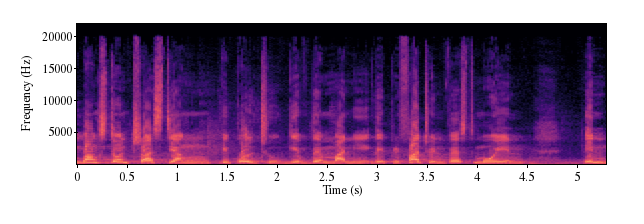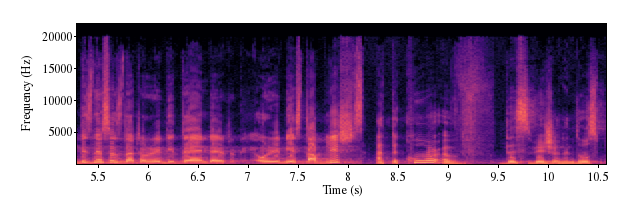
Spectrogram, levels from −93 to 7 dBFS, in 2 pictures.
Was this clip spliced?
yes; 2 cuts; at 2.9 s, 8.0 s

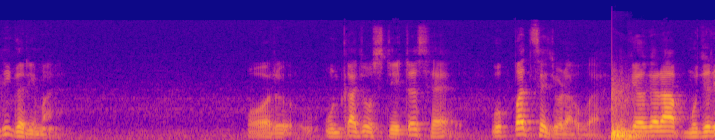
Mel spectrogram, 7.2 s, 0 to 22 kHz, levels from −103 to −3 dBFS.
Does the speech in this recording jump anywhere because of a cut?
yes; 1 cut; at 6.1 s

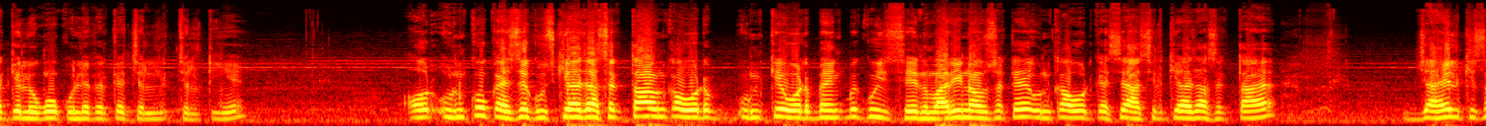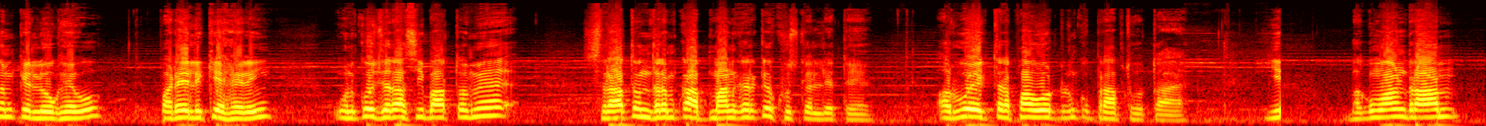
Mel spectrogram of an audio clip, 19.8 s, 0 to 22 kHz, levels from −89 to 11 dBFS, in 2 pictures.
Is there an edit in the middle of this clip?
yes; 1 cut; at 18.5 s

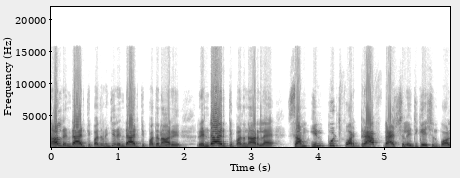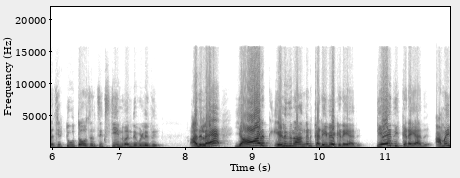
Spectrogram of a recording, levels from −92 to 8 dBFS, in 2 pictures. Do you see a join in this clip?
no; 0 cuts

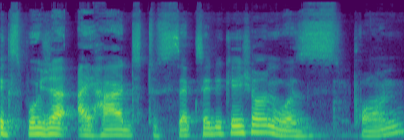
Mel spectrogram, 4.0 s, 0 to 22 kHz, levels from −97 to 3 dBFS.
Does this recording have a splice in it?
no; 0 cuts

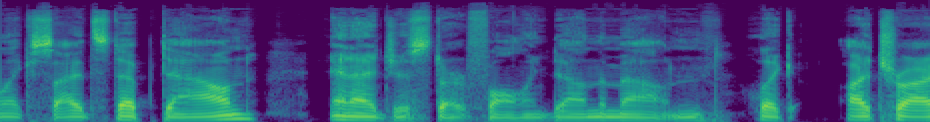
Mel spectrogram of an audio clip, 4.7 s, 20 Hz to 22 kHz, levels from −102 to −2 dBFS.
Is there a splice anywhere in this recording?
no; 0 cuts

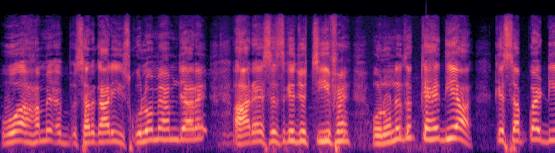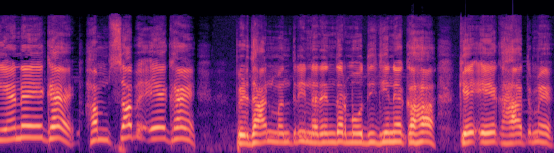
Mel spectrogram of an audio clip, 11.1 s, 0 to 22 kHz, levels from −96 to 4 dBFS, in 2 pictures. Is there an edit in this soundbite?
yes; 3 cuts; at 2.2 s, 6.3 s, 7.6 s

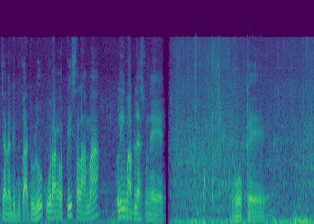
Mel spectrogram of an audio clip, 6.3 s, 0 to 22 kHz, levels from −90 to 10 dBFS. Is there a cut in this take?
yes; 1 cut; at 3.3 s

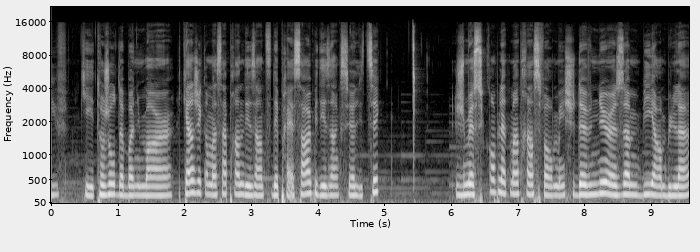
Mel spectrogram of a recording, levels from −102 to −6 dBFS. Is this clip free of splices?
no; 1 cut; at 1.9 s

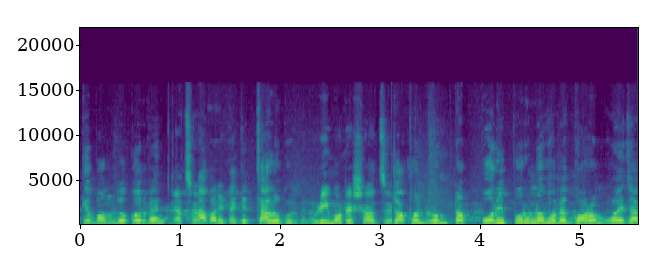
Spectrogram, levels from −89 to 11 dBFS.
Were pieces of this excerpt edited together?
yes; 1 cut; at 3.1 s

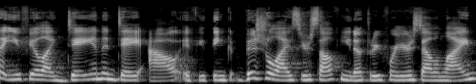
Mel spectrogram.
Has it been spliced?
no; 0 cuts

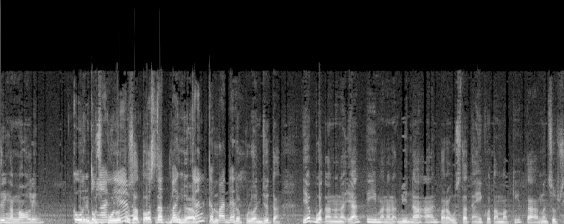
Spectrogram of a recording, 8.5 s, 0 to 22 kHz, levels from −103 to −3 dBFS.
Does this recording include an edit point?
yes; 1 cut; at 1.0 s

